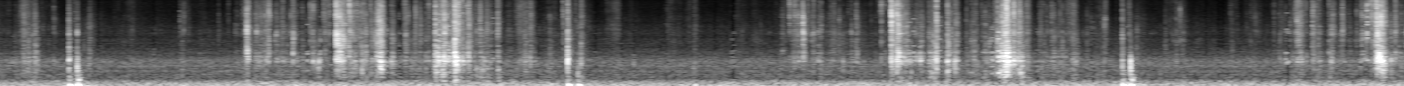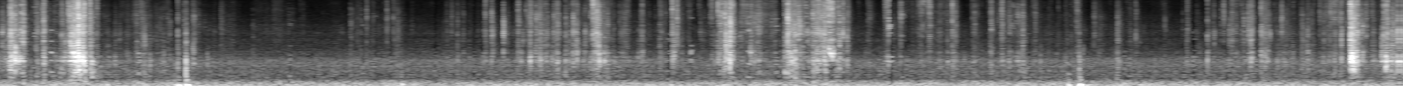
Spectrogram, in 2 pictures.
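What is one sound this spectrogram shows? Gloved hands rustle and crinkle foil card packs.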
